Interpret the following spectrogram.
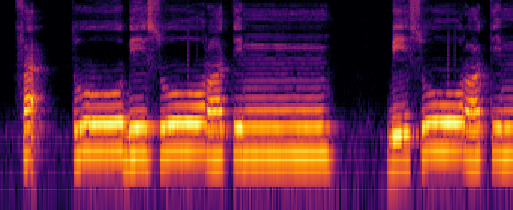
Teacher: Tanwin ini hilang, masuk kepada mim. · Kita masukkan secara sempurna. Tanwin masuk kepada mim. Maknanya hanya terdengar huruf mim saja. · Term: idgham kamil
